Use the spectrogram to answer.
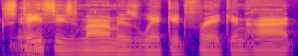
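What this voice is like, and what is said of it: Put-on Boston accent. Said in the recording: “we should have more songs where they do it in accent, like Boston”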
